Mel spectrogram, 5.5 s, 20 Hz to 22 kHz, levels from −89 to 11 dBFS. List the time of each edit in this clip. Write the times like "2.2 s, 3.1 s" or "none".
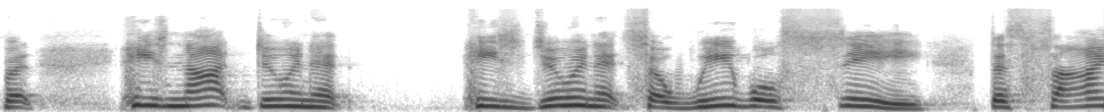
2.1 s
